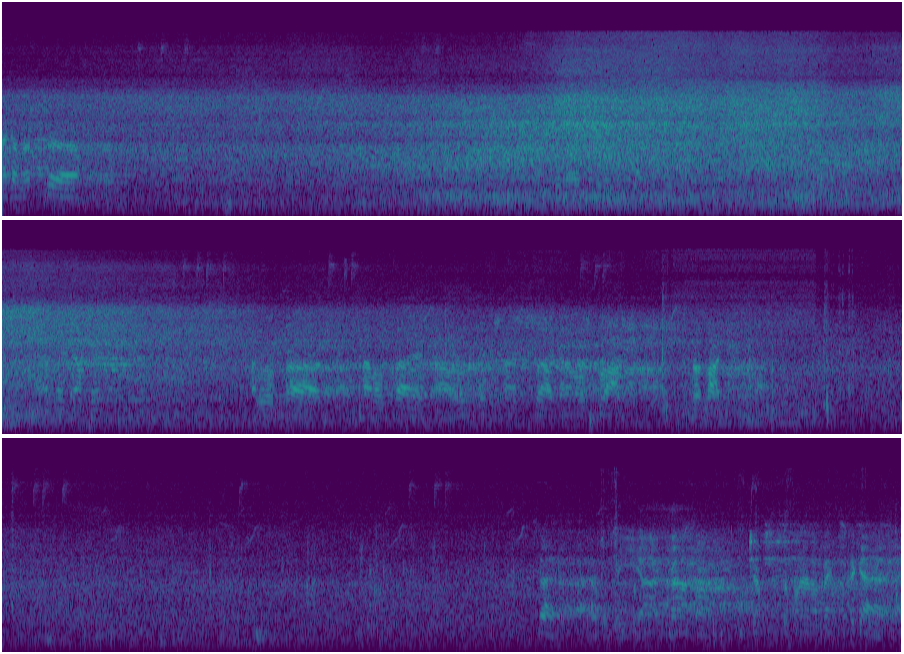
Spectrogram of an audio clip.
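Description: Outdoor ambience: a broad rushing noise swells for a few seconds and then fades away, with faint voices in the background.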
